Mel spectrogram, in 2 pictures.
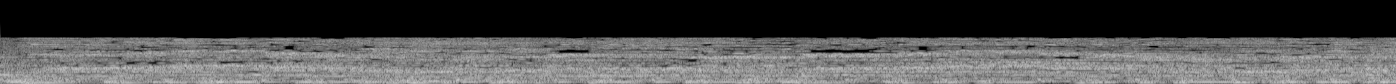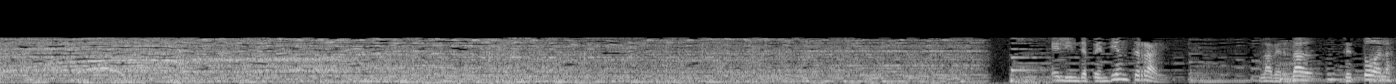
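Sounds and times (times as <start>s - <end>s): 
scattered shouts from the crowd: 0.0s - 19.1s
large crowd clapping and cheering: 0.0s - 24.0s
speech: 24.9s - 25.7s, 26.6s - 27.9s.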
